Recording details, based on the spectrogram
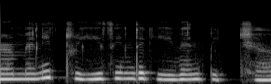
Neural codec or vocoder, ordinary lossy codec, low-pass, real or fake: none; none; none; real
